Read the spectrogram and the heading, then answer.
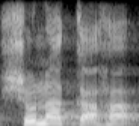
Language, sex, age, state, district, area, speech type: Sanskrit, male, 30-45, Karnataka, Bidar, urban, read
